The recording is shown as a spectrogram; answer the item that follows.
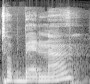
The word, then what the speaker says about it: Tobenna: Tobenna.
